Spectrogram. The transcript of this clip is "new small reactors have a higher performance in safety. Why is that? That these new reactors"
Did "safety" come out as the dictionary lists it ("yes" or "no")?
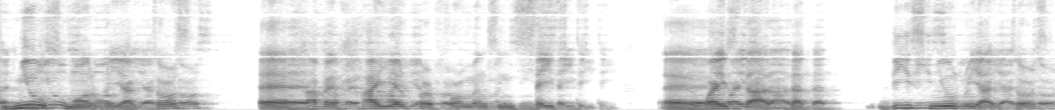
yes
